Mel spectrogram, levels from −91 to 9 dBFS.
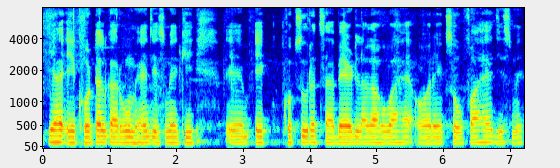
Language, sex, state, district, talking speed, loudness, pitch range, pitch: Hindi, male, Chandigarh, Chandigarh, 165 wpm, -19 LUFS, 120-130 Hz, 125 Hz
